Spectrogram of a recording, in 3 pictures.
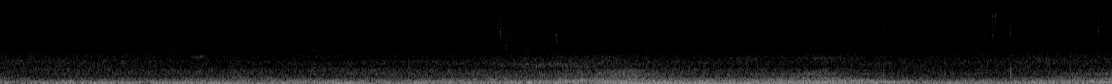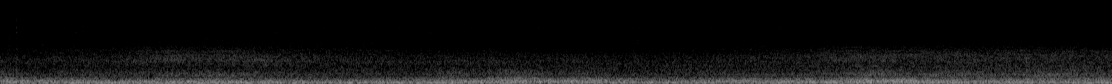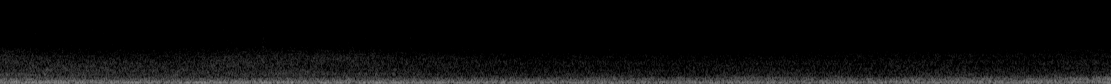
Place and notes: Portage Park, Chicago, IL, USA - Summer evening soundscape in Jefferson Park, Chicago
Cicadas, traffic, planes and kids are audible in this summer evening soundscape from the Jefferson Park neighborhood, Chicago, Illinois, USA.
2 x Audio Technica AT3031, Sound Devices 302, Tascam DR-40.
